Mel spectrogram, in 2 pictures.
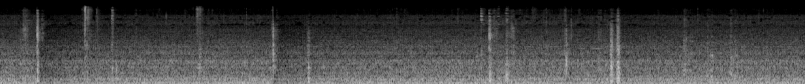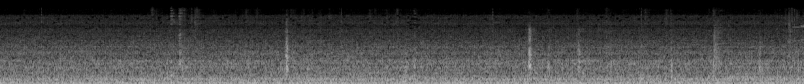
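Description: A knife taps and chops against a cutting board.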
